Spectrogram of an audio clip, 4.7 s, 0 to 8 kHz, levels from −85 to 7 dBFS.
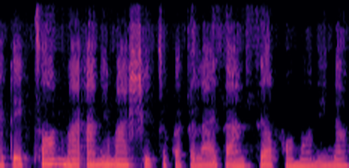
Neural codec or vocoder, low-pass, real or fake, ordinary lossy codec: none; 7.2 kHz; real; Opus, 16 kbps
